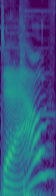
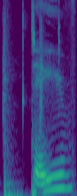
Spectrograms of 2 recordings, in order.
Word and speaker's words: Dav: When I first read Dav Pilkey books to my son, I was a little confused. His name is spelled D-A-V. I was like, is it Dav Pilkey?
